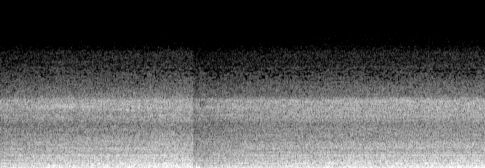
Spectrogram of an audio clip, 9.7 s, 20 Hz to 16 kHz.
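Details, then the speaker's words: Chevy G20 van, new electric radiator fan with relay and 205°F-on/185°F-off switch, engine warm: fan switched on around 204°F; steady even rush with low hum, no ticking or rubbing, plenty of airflow; normal operation. "204 something it turned on and now it is on I can feel plenty of flow it's working real good we're getting plenty of air"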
